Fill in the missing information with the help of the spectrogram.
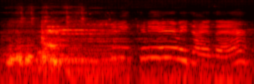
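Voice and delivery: high called-out question from afar; calling down a hallway. Acted. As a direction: call down into the shaft. Calling down the pipe.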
